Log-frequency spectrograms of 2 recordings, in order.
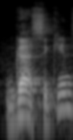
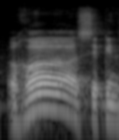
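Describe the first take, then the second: First: It starts with a plain hard g sound. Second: It starts with a guttural, throaty gh sound. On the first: The speaker calls it wrong. "c'est faux, c'est pas ga" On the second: The speaker calls it right. "Ça, c'est Ghain"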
